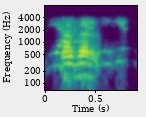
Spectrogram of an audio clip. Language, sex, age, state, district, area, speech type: Hindi, male, 18-30, Rajasthan, Jaipur, urban, conversation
